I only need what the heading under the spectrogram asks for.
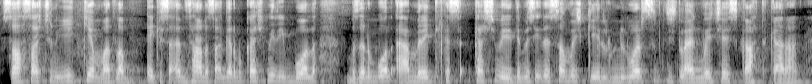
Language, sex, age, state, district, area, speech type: Kashmiri, male, 30-45, Jammu and Kashmir, Budgam, rural, spontaneous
